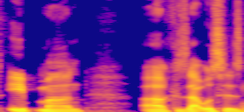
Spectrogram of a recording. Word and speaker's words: Ip Man: who trained Bruce Lee yeah most people know Ip Man because that's how they pronounce it it's wrong it's apeman cuz that was his name thanks 1 2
